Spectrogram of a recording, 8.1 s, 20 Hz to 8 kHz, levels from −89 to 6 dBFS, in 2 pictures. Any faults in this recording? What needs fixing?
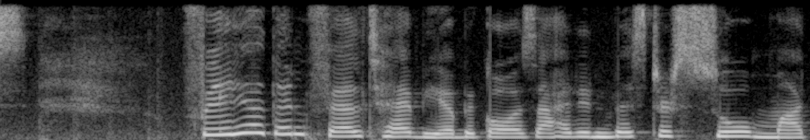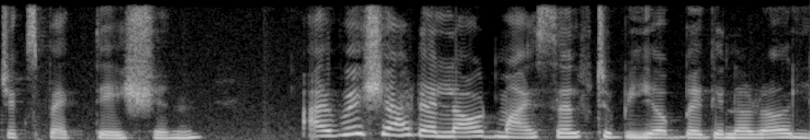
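Gain pumping runs through the whole recording, with a swing of roughly 10 dB. The likely cause is input gain set far too high, with a fast limiter or compressor clamping down on each loud syllable. On a waveform the speech peaks look flattened to one ceiling. On a spectrogram the noise floor brightens between phrases and darkens under them. Lowering the microphone gain so the limiter rarely engages would prevent it.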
